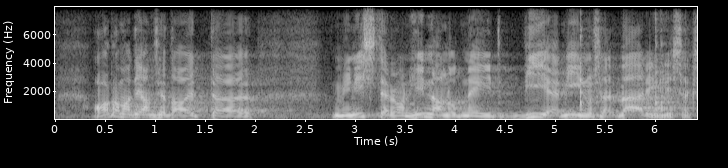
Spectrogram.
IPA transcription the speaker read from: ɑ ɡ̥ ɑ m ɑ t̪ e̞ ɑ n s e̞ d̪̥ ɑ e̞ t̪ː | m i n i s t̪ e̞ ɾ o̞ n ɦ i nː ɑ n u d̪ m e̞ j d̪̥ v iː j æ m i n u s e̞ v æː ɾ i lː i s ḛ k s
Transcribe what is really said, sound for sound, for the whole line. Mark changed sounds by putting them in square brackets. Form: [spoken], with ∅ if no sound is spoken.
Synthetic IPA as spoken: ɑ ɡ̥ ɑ m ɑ t̪ e̞ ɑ n s e̞ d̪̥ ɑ e̞ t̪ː | m i n i s t̪ e̞ ɾ o̞ n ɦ i nː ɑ n u d̪ [n] e̞ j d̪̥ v iː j [e] m [iː] n u s e̞ v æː ɾ i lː i s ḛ k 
